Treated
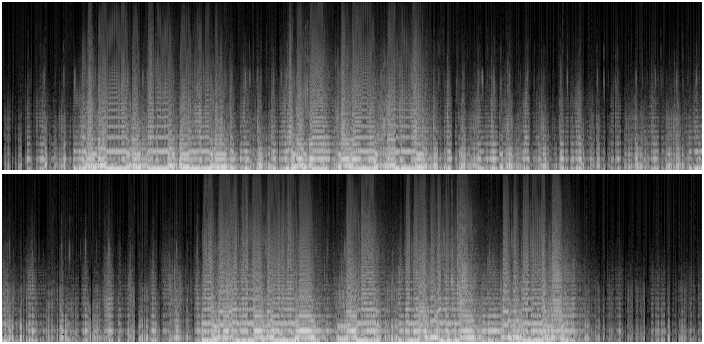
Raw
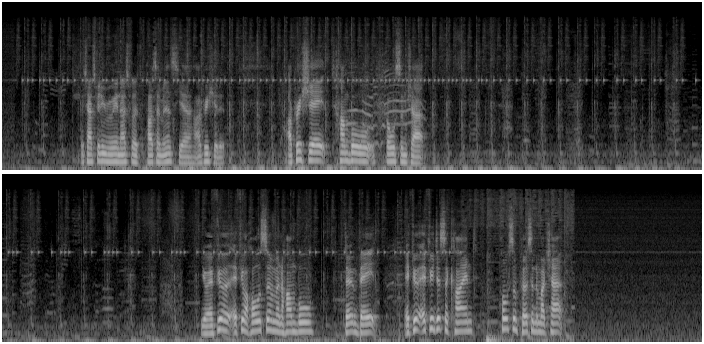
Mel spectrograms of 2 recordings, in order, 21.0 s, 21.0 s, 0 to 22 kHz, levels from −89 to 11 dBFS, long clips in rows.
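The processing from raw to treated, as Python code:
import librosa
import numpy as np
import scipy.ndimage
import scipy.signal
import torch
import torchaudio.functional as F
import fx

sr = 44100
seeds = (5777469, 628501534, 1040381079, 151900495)

p1 = fx.vocoder_arp(x, sr, chord='bare fifth', root=46, every_ms=310)
p2 = scipy.signal.sosfilt(scipy.signal.butter(2, 1500.0, 'lowpass', fs=sr, output='sos'), p1)
p3 = fx.fuzz(p2, sr, gain_db=42.0, gate_db=-52.0)
p4 = fx.dmg_crackle(p3, sr, seeds[0], per_s=230.0, level_db=-34.0)
p5 = np.sign(p4) * np.maximum(np.abs(p4) - 10.0 ** (-41.0 / 20.0), 0.0)
p6 = p5 * np.sin(2.0 * np.pi * 160.0 * np.arange(len(p5)) / sr)
p7 = fx.low_shelf_res(p6, sr, hz=250.0, db=10.0, q=1.5)
y = p7 + fx.echo_feedback(p7, sr, ms=165, feedback_pct=32, wet_db=-15.5, dry=0)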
